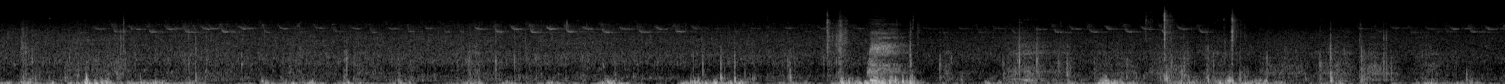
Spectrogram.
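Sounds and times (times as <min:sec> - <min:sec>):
footsteps and rustling on trail: 0:00.0 - 0:15.0
small songbird singing: 0:00.8 - 0:07.2, 0:09.7 - 0:12.5, 0:13.6 - 0:15.0.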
